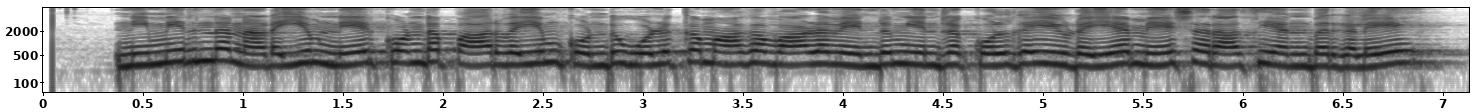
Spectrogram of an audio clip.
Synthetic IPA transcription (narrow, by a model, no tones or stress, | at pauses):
nɪmɪɾnd̪ɐnɐɽɐjɯmneːɾkɔɳɖɐpaːɾʋɐjɯmkɔɳɖɯɔɻɯkːɐmaːɣɐʋaːɻɐʋeːɳɖɯmɛndrɐkɔlɣɐjɯɽɐjɐmeːʂɐɾaːsiɐnbɐɾɣɐɭeː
